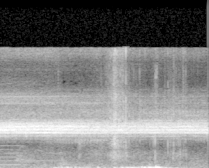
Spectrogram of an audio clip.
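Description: A steady, high-pitched insect chorus, with a soft low rustle about half a second to a second and a half in.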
